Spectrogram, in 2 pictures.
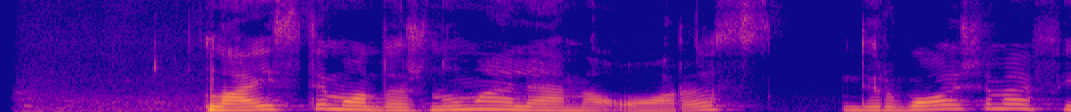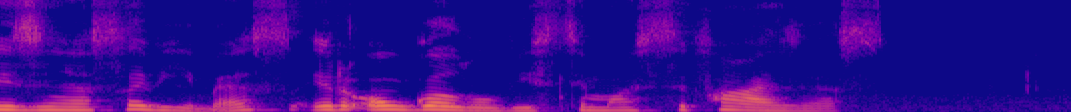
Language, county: Lithuanian, Vilnius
